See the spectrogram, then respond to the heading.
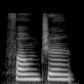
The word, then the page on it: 方针: fāng zhēn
